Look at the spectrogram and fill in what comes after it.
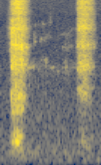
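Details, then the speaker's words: Two short, hissing nasal sniffs from an awake dog that usually snores; the owner suspects allergies causing a drippy, runny nose. "he's like he's not snoring i think he has the stuff he knows it's like he was sniffling"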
